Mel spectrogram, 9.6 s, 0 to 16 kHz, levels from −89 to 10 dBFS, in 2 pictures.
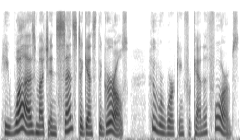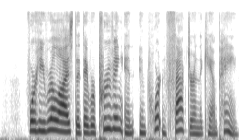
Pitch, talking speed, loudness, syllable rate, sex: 215 Hz, 165 wpm, -20 LUFS, 4.9 syllables/s, female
